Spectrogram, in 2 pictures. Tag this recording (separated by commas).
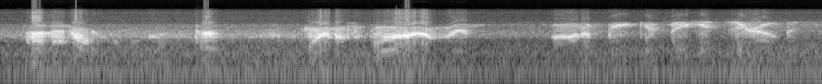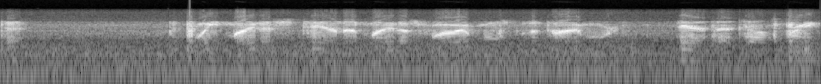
Speech, Radio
